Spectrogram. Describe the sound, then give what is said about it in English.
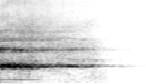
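An approaching car's tires screech loudly in a sustained, high-pitched squeal as its headlights wash everything out, with broad road noise that cuts out abruptly, leaving a thin ringing tone that fades over about two seconds. No voices. “The car keeps coming. Before it passes, Keith crosses the double yellow line.”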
